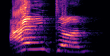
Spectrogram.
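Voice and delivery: high, loud defiant shout; retold yell. Connor spins away to keep yelling at the family, shouting. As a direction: burst out loudly, refusing to leave. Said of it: "keeps yelling at this family".

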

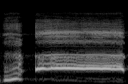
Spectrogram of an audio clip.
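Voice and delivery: very high loud yelp; dog's collapsing yelp. Retold or imitated. The dog collapsing after the bite, very high loud yelp. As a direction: squeal like a bitten dog collapsing.

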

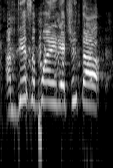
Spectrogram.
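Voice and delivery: loud angry dismissal; furious rant. Real, not acted. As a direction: cut him off like an umpire. Venting rant at the guy.

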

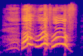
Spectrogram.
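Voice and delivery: high, yappy barks; imitated dog woofs; dog barking. A narrator's reading. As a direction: bark like an excited dog. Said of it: "barked Pumpkin".

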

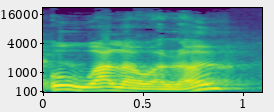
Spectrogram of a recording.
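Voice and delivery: mock English "hello, hello" come-on; pommy charity guy. Pommy guys greeting an attractive girl, mock English accent. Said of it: "they go".

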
